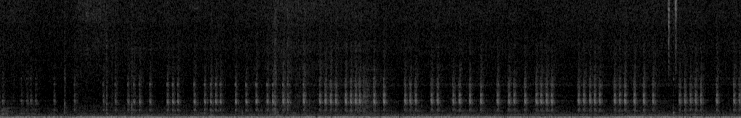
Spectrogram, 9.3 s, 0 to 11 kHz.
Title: Cambridge Audio AXR100 Clicking Noises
